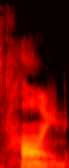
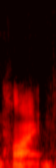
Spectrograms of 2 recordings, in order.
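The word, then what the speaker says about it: Heien: It was fortuitous that in the meantime, the court decided a case, I think it's pronounced Hein, H-E-I-E-N v. North Carolina, which was just decided middle of last month, I think December 15th.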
